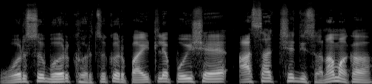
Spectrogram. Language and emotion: Goan Konkani, fearful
